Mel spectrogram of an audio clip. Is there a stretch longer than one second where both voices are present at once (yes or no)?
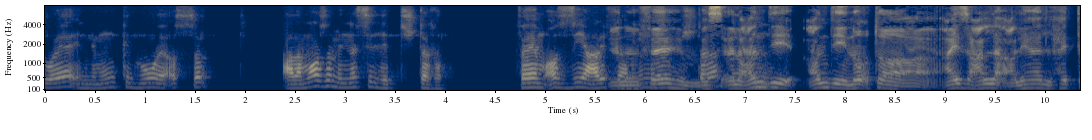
yes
